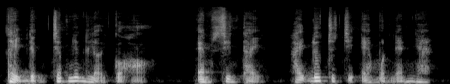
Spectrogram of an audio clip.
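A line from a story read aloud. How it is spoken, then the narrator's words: Soft voice. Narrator (Vietnamese): nói khẽ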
